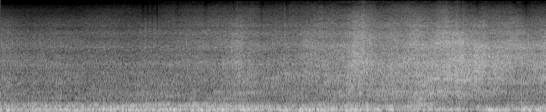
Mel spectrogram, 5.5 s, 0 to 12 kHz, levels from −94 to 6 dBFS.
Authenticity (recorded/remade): remade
